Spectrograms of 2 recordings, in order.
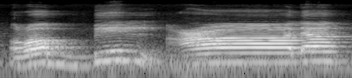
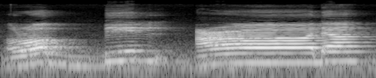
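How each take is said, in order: Both takes have the same delivery.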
